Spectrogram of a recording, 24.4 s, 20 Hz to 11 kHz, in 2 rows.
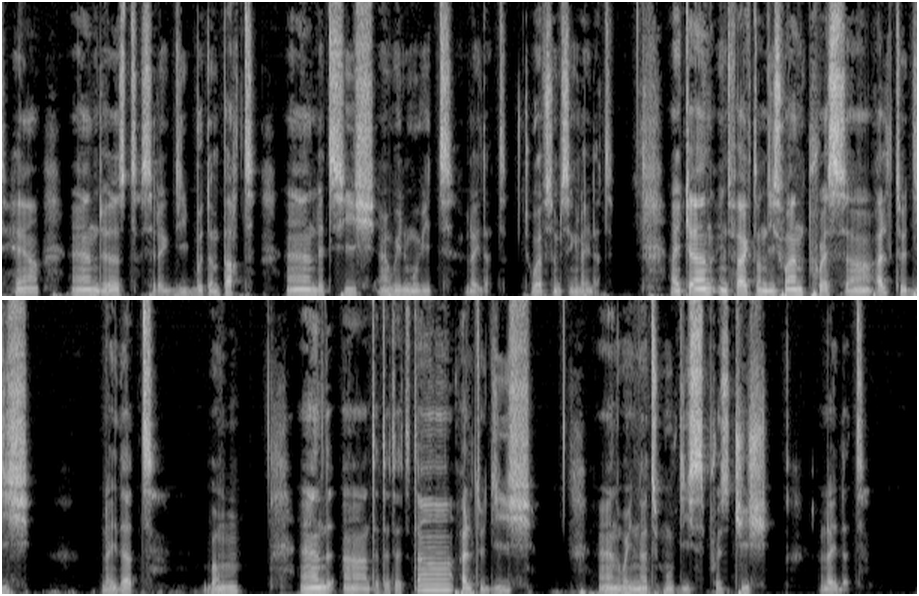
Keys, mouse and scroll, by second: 0.6 click, 0.8-2.2 middle drag, 2.2 shift+click, 2.4-8.5 middle drag, 5.0 g, 8.5 click, 9.0 ctrl+middle click, 9.5 click, 9.9-14.9 ctrl+middle drag, 12.0 alt+d, 14.9 click, 15.8 click, 18.2 alt+d, 19.5 click, 20.3-24.4 ctrl+shift+middle drag, 21.9 g.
